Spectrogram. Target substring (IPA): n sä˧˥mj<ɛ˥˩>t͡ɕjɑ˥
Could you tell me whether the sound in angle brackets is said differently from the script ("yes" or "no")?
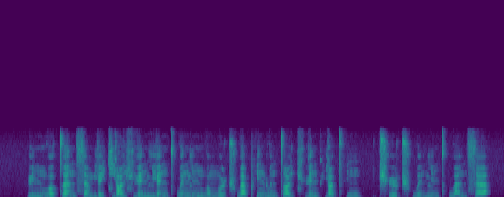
yes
